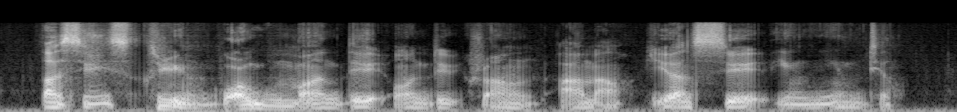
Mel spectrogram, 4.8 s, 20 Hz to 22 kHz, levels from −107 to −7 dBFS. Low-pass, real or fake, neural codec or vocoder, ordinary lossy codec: none; fake; autoencoder, 22.05 kHz, a latent of 192 numbers a frame, VITS, trained on many speakers; none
